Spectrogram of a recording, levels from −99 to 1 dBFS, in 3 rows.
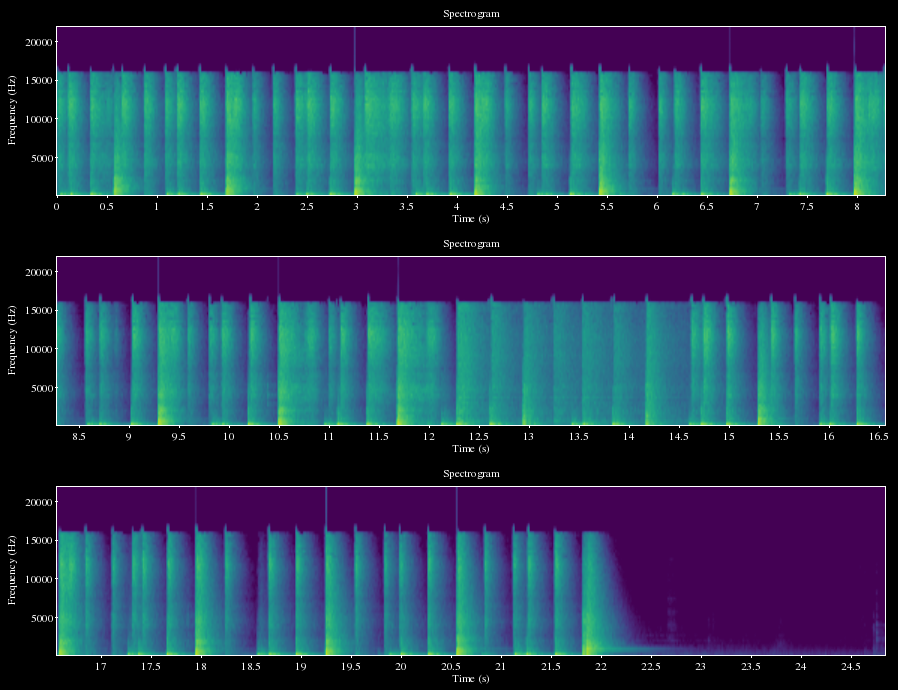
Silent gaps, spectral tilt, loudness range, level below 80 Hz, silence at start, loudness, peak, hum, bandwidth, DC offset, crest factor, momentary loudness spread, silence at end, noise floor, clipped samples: none; -4 dB/octave; 3 LU; -30 dBFS; 0 s; -23 LUFS; 0 dBFS; none; 17 kHz; under 0.1%; 24 dB; 13 LU; 2.7 s; -83 dBFS; under 0.1%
